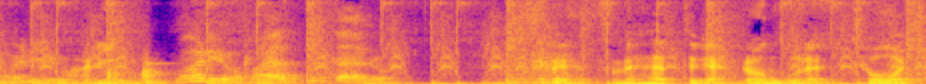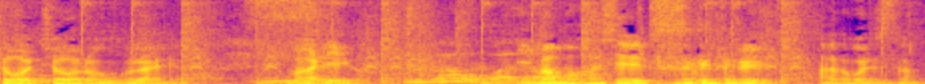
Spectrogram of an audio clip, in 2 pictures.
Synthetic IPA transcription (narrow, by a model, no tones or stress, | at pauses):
maɾʲiomaɾʲiohajat̪ːe̞t̪ajaɾoɯ̃t͡sɨmet͡sɨmeɦajat̪ːe̞ɾɯ̟jãɾõ̞ŋɡɯ̟ɾajt͡ɕo̞ːt͡ɕo̞ːt͡ɕo̞ːɾõ̞ŋɡɯ̟ɾaḭjã̰ | maɾʲiaiimamo̞ɦaɕiɾʲit͡sɨzɨke̞t̪e̞ɾɯ̟joa̰nood͡ʑisã̰ŋ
